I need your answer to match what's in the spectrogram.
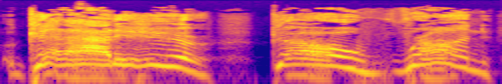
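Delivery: high, loud urgent yell to flee; desperate shout. Retold or imitated. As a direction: scream at them to run. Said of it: "he's like".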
